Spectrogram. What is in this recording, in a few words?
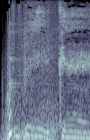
sci-fi shield power deflect block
